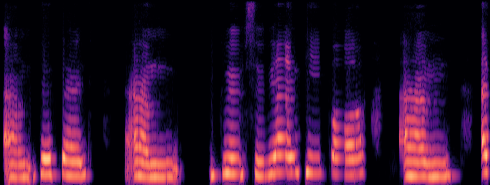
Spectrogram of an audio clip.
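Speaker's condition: Cerebral palsy; congenital, from birth, age 25

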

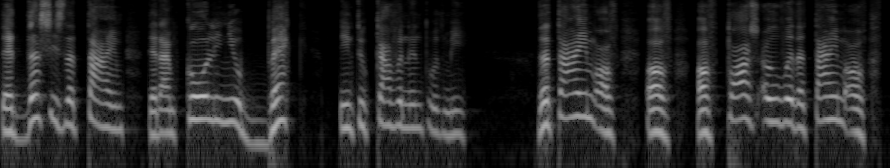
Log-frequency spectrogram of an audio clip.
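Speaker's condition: No condition

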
